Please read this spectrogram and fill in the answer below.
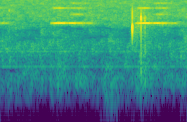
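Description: Faint room tone with a thin, high-pitched electronic tone coming and going, then a sharp computer mouse click about a second and a half in as the path sketch is selected.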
